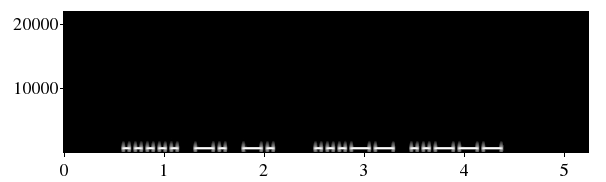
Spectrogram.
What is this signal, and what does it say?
Morse code, heard as a keyed tone, about 20 wpm, 700 Hz. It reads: 5NN 32
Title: CQ WW DX Contest Exchange Encore - 20wpm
